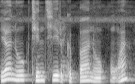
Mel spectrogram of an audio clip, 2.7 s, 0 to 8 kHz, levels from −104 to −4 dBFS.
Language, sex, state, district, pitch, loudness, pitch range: Garo, male, Meghalaya, South Garo Hills, 145 Hz, -16 LUFS, 120-160 Hz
